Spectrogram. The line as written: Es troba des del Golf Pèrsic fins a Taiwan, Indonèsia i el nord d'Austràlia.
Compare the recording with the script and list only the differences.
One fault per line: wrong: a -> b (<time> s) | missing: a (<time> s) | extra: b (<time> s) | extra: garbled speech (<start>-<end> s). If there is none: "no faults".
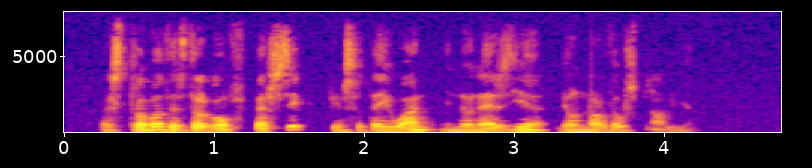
no faults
